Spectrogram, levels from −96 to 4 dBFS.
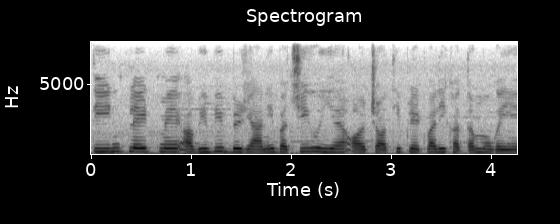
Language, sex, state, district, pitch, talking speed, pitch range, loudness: Hindi, female, Jharkhand, Ranchi, 230 Hz, 240 wpm, 210-250 Hz, -14 LUFS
